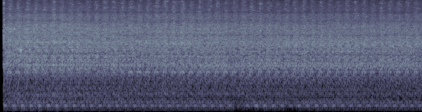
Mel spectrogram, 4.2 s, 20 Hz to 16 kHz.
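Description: Electric prime-mover motor turning a 3D-printed plastic magnet-and-coil generator rig at a steady speed, around 220 rpm. It makes an even mechanical hum with a constant low tone.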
